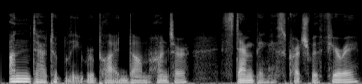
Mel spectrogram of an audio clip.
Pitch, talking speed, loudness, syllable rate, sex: 100 Hz, 150 wpm, -21 LUFS, 5.1 syllables/s, male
